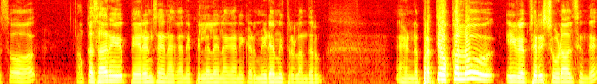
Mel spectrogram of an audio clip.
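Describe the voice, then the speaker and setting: The voice shows ordinary pitch variation and big swings in loudness. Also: man, fairly high pitch for a man. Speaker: actor. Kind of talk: speech at a film launch event. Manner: humorous, casual.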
